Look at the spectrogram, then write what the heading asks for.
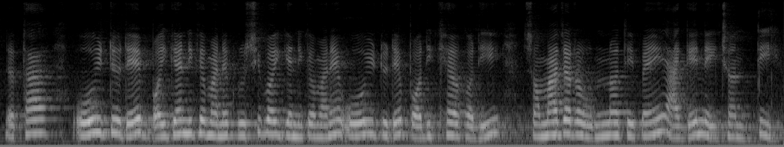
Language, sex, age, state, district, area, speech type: Odia, other, 60+, Odisha, Jajpur, rural, spontaneous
